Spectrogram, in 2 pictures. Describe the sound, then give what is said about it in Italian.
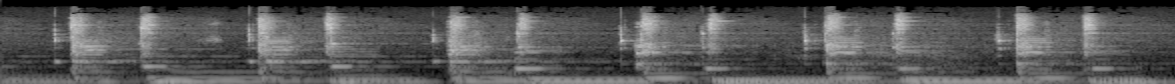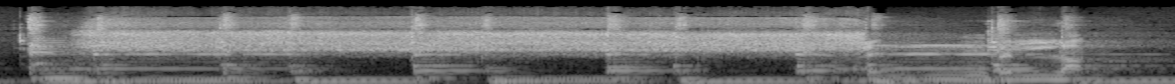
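A steady hiss of running shower water, switching between hot and cold, bursts in for about four seconds over a bouncy rhythmic music track with a plucked bass line, then cuts off as the music carries on. “scroscia l'acqua calda, fredda, calda, giusta.”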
